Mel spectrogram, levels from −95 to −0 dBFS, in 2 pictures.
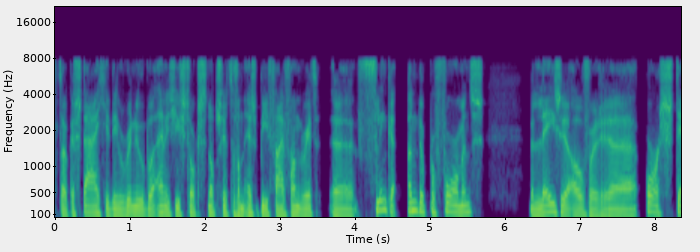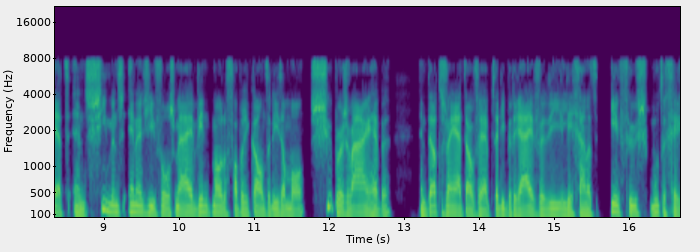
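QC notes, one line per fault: No fault to note; the speech comes over a Bluetooth mSBC headset link with nothing above 7.7 kHz.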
